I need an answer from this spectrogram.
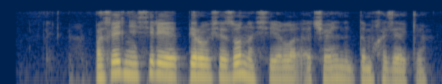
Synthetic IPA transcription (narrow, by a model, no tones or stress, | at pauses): pasʲlʲed̪ʲnʲɪjəsʲeɾʲɪjəpʲeɾvəvəsʲɛzonəsʲejalˠə̰ʔɐt͡ɕːajnəd̪ɨmxazʲæjkʲɪ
